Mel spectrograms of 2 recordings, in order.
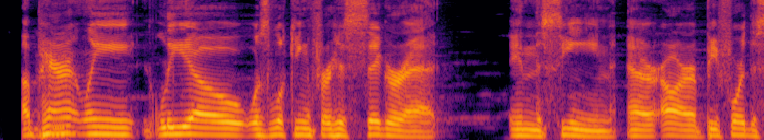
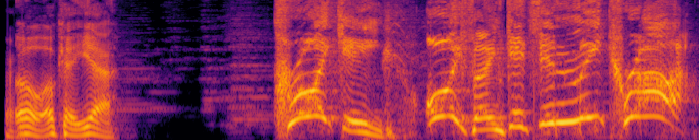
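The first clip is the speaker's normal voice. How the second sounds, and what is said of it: Put-on Australian accent. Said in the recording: “Can you say that in an Australian accent?”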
